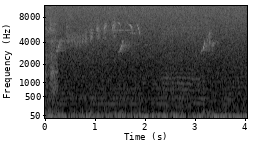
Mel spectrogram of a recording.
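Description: Near silence: quiet room tone with a few faint, short high chirps spaced a second or two apart.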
